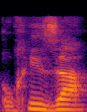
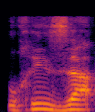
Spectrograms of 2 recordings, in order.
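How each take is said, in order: First: The last consonant sounds like a 'z', tongue inside. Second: The same.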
